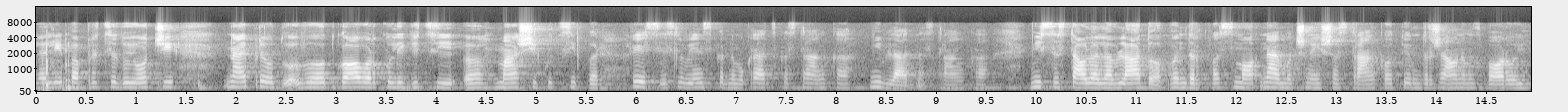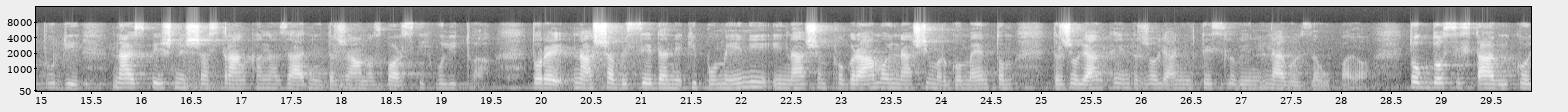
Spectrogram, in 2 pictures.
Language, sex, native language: Slovenian, female, Slovenian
